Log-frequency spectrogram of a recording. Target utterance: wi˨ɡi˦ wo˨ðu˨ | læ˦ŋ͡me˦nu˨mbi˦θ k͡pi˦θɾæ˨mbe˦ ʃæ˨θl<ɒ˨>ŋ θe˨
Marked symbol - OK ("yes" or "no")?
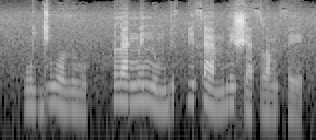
yes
